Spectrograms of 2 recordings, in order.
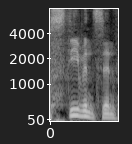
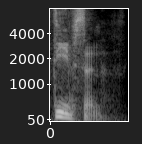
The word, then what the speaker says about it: Steveson: But I say Gable Stevenson for an entire show, and nobody cares. But uh, yeah, it's Steveson evil.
